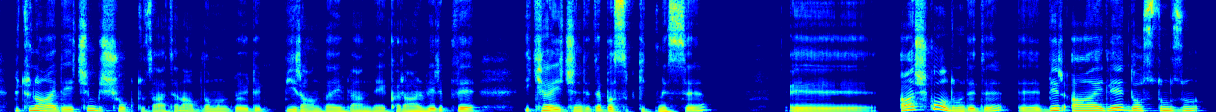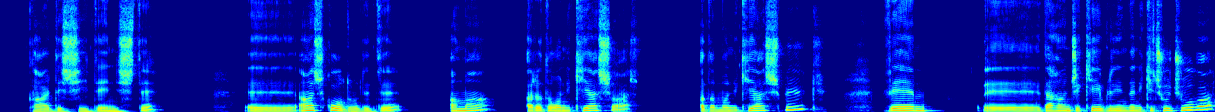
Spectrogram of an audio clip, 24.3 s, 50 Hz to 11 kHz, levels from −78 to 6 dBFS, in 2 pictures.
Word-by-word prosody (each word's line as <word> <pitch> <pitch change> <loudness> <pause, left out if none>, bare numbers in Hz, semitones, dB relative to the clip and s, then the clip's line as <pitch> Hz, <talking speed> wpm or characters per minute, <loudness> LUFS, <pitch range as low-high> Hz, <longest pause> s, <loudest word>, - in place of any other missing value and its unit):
Bütün 215 +4 +1
aile 175 -7 +3
için 175 +7 +1
bir - - -4
şoktu 160 -2 -3
zaten 70 +1 -7
ablamın 145 - -6
böyle 140 -1 -2 0.2
bir 160 -1 -1
anda 135 -2 -4
evlenmeye 65 - -5
karar 130 -2 -3
verip 140 +4 -1
ve 165 +2 +5 0.5
2 190 +1 +2
ay 180 -3 +7
içinde 155 -2 -1
de 180 -2 +1
basıp 160 -1 +5
gitmesi. 130 - 0 0.8
Eee, 75 -1 -1 0.3
“Âşık 290 - +4
oldum.” 210 - +5
dedi. 145 -2 0
Eee, 85 0 -1
bir 235 +2 +4
aile 205 +4 +5
dostumuzun 200 0 +2 0.4
kardeşiydi, 135 -4 -4
enişte. 65 -1 -2 0.9
Eee, 80 0 -2
“Âşık 235 +1 +2
oldum.” 160 -10 +3
dedi 135 - -3 0.5
ama 210 - 0 0.3
arada 90 - +1
12 180 +4 0
yaş 225 0 +1
var. 355 +3 -6 0.6
Adam 170 -1 -2
12 175 +4 -3
yaş 220 +5 -1
büyük 325 +6 -1 0.6
ve, 200 0 +5 0.7
eee, 85 -1 -2
daha 185 0 +2
önceki 190 +1 0
evliliğinden 185 -1 +1
2 165 +4 -6
çocuğu 215 +6 +1
var. 315 +4 +2
170 Hz, 125 wpm, -23 LUFS, 130-205 Hz, 0.9 s, ay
